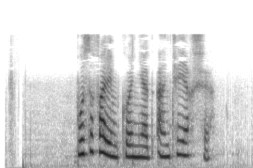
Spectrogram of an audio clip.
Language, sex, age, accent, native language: Uzbek, female, 19-29, Farg'ona, Uzbek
